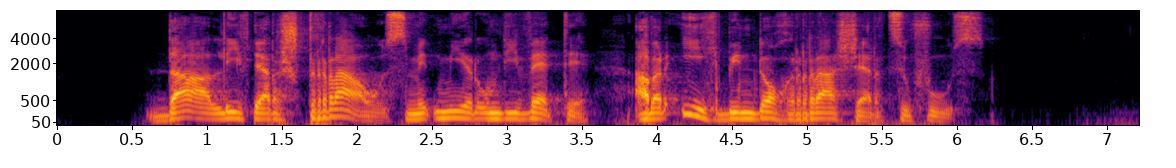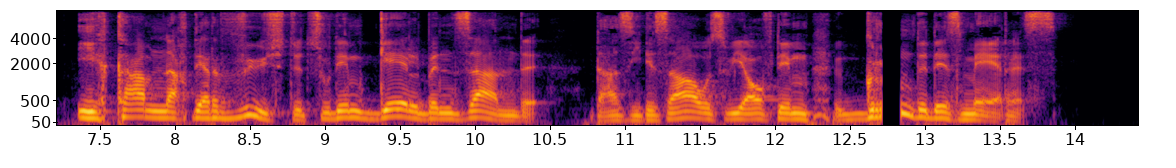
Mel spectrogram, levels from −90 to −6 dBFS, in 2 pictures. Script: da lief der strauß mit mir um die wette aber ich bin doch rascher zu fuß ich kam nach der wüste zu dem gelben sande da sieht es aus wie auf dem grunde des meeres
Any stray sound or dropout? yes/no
yes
